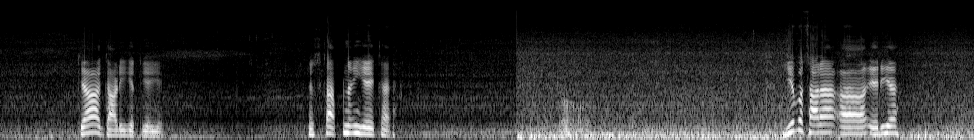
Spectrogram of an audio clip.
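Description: A motorcycle engine revs up and shifts through the gears.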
